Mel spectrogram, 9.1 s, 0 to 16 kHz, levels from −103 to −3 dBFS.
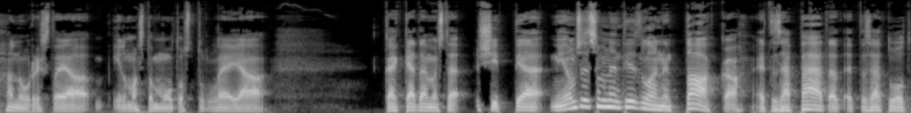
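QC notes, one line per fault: Nothing to flag here, as the speech comes through with no problems worth a line.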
